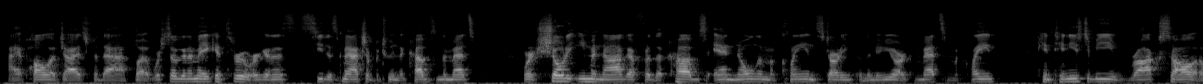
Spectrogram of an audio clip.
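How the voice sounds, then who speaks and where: A hoarse, slightly raspy man talking casually through a sports betting pick, with plenty of fillers. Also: mid-range voice, pushed and bright. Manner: conversational, frequent fillers.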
